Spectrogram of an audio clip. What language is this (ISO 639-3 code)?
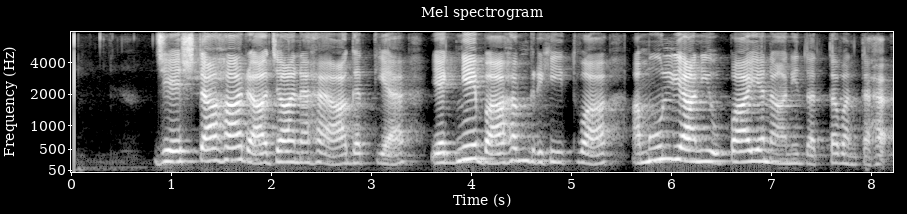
san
